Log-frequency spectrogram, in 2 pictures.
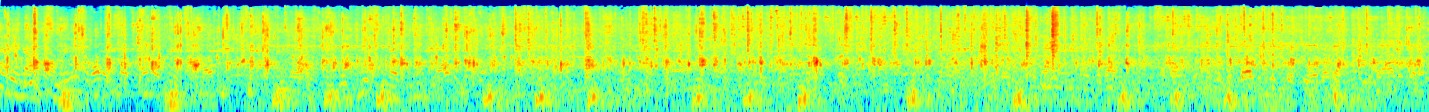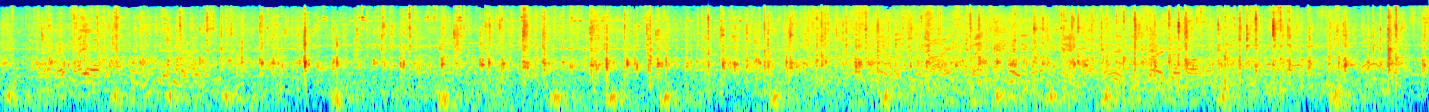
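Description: Carriage wheels rumble and rattle over the road.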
